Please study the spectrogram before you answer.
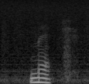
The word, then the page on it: mech: Yurok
